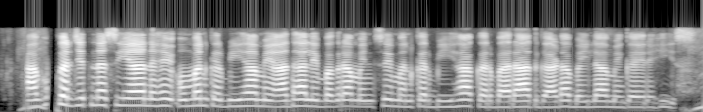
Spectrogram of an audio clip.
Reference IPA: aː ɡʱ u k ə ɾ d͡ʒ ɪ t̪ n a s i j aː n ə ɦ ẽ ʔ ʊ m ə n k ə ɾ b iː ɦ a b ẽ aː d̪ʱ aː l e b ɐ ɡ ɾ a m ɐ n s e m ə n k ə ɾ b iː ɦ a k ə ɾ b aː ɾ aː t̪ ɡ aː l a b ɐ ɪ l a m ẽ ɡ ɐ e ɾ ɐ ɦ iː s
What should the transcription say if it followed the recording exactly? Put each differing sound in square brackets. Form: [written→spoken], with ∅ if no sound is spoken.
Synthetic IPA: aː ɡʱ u k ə ɾ d͡ʒ ɪ t̪ n a s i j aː n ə ɦ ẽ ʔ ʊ m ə n k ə ɾ b iː ɦ a [b→m] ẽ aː d̪ʱ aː l e b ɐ ɡ ɾ a m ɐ n s e m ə n k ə ɾ b iː ɦ a k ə ɾ b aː ɾ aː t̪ ɡ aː [l→ɽ] a b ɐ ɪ l a m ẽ ɡ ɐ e ɾ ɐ ɦ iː s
